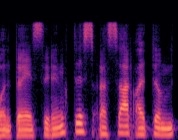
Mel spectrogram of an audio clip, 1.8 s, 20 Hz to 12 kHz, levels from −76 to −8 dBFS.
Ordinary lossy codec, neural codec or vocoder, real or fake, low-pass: AAC, 64 kbps; codec, 16 kHz, 0.5 kbps, FreqCodec, larger model; fake; 7.2 kHz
